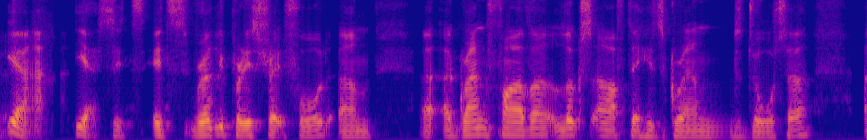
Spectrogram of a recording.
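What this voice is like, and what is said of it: English accent. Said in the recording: “I come from England originally, as you can probably tell from my accent.”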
